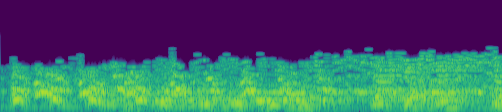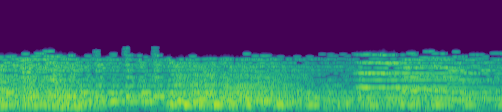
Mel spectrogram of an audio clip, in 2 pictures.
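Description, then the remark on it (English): A pack of sled dogs barks and yips excitedly, loud, their overlapping cries forming a continuous, dense chorus that barely lets up from start to finish; the dogs are being got up to hit the trail. “Get the dogs up, King.”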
